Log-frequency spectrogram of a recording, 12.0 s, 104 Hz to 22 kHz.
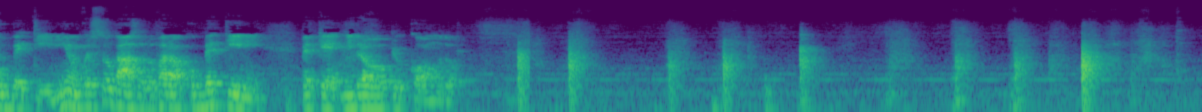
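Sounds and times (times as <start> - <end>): knife dicing on wooden board: 6.6 - 8.2, 8.8 - 11.9.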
